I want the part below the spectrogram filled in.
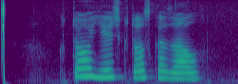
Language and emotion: Russian, neutral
